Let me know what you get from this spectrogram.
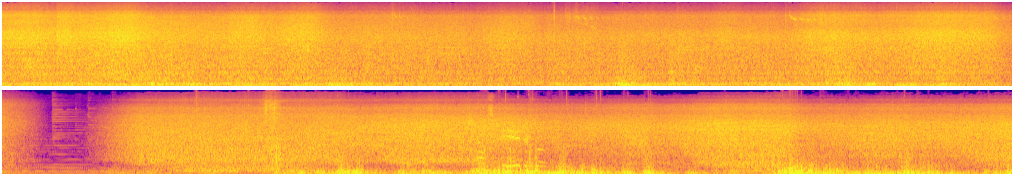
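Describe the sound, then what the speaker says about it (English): Sea blowhole on the ocean side of a rocky coast, roaring and rushing with crashing ocean waves, loud and continuous with wind buffeting, broken by a brief lull midway before the surge builds again. "That is the blowhole"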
